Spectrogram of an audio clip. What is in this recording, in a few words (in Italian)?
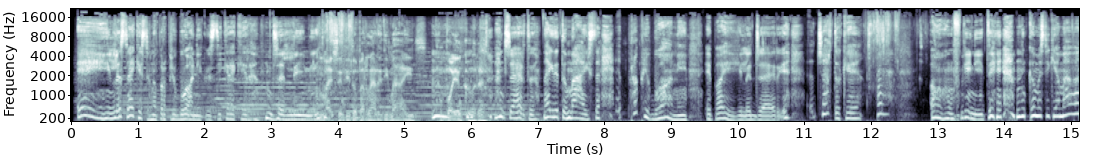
recitato sopra le righe; galbusera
